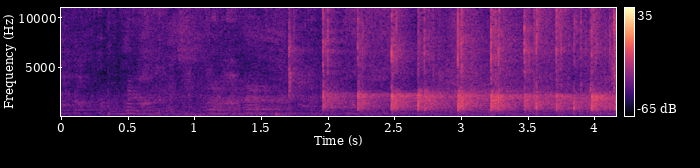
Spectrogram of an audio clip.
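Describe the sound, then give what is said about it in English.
Congregation clapping in church, starting softly among talk and settling into a steady, rhythmic beat of many claps in the second half, growing somewhat louder. “I mean, I must be doing well because that's an easy clap.”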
